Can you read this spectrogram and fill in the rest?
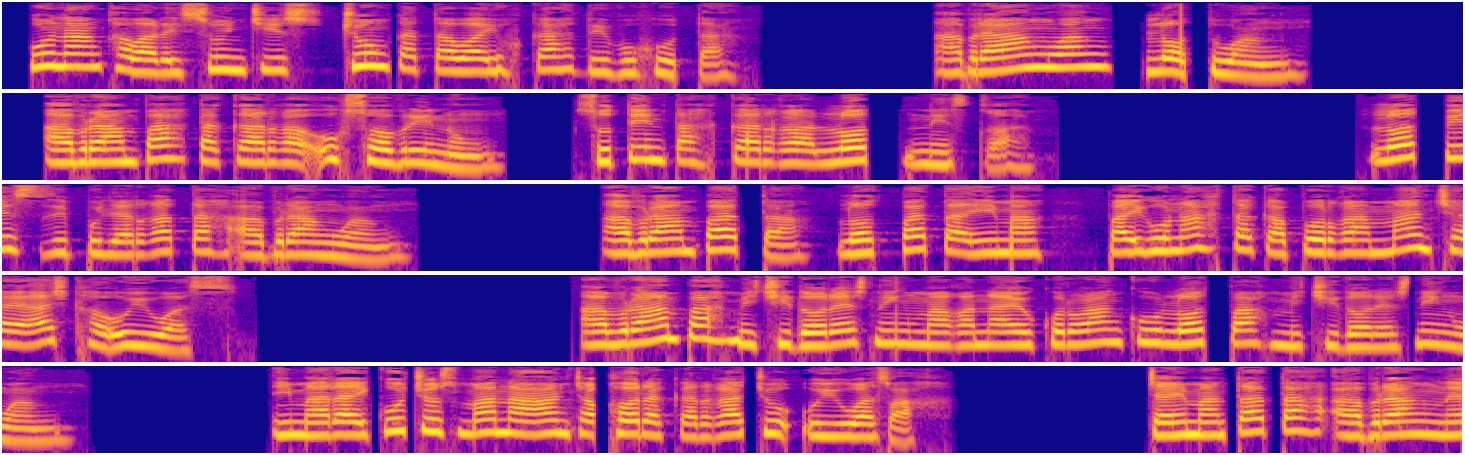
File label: beginning with god quechua s bolivian cochabamba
